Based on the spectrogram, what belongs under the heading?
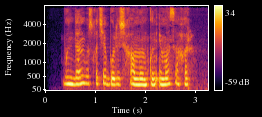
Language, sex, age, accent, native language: Uzbek, female, 18-24, Namangan, Uzbek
